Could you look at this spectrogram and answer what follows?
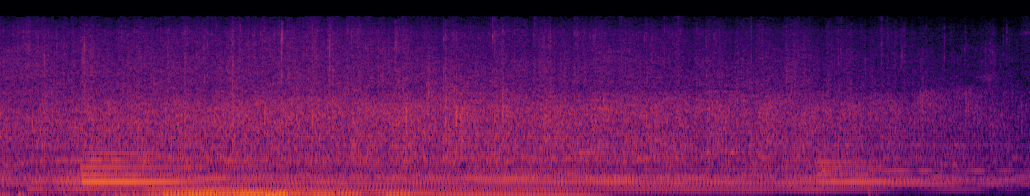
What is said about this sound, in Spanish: Dile un aplauso a Jesús si quiere.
